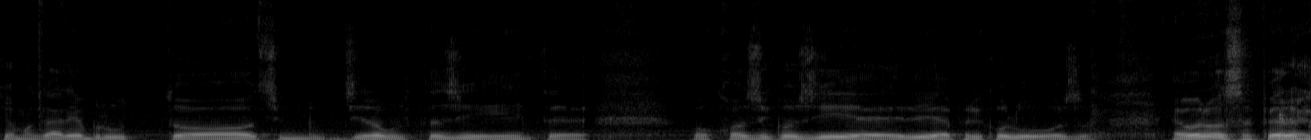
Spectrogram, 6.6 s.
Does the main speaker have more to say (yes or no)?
no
